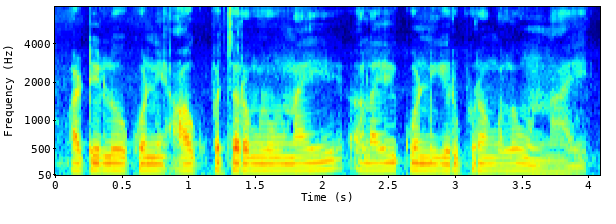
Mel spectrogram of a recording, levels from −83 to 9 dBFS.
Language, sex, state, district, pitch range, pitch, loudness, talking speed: Telugu, male, Telangana, Hyderabad, 120-125 Hz, 120 Hz, -19 LUFS, 145 wpm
